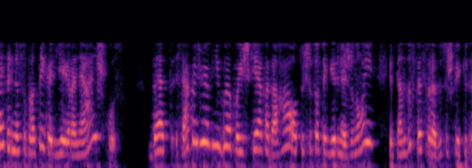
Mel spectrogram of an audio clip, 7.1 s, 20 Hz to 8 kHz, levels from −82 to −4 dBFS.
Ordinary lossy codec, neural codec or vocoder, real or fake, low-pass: AAC, 16 kbps; none; real; 7.2 kHz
